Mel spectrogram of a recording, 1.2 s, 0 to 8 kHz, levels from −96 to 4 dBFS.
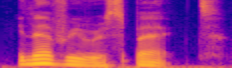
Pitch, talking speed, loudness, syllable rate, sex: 105 Hz, 155 wpm, -18 LUFS, 6.2 syllables/s, male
